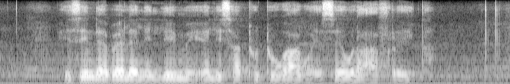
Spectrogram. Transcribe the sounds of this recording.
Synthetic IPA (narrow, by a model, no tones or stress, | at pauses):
isindʱɛɓɛlɛlilimiʔelisatʰutʰuk̬ak̬ɔɛsewulaːfriːk̬ḁ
